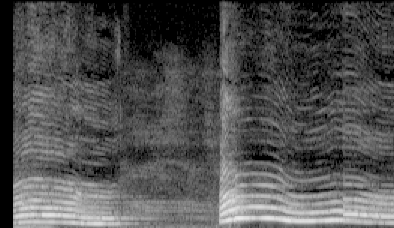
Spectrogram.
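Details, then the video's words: A Siberian husky howling along to rap music: two drawn-out tonal howls, the first slowly sliding downward, the second starting with a sharp rising onset before holding steady, rich in harmonics. "Tone deaf husky howls along to music"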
